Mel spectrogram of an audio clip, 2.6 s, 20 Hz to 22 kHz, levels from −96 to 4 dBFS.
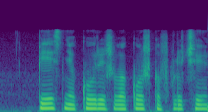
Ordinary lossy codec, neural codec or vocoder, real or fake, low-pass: none; none; real; 7.2 kHz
